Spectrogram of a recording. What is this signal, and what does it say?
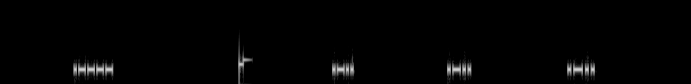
Morse code, heard as a keyed tone, about 48 wpm, spaced as for 9 wpm, 700 Hz. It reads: 1 LLL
